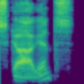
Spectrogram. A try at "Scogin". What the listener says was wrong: You say his last name wrong. It's Scoggin. Scogin. No, there is no S. Yeah, no, there's just the one at the beginning.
